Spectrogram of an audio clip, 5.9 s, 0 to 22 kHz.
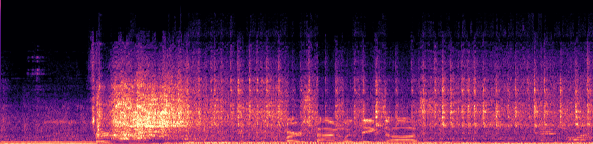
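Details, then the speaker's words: Bronco II crawler with a swapped 2005 5.3 LS V8 and Turbo 350 transmission, first start on open manifolds: the starter cranks for about a second, then a steady, even idle with a smooth exhaust burble; normal idle. "time with the O2 sensors sounds really good that door it's met with the exhaust all right much better"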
